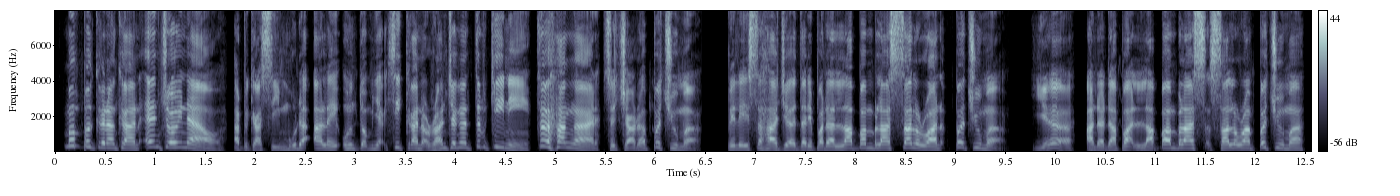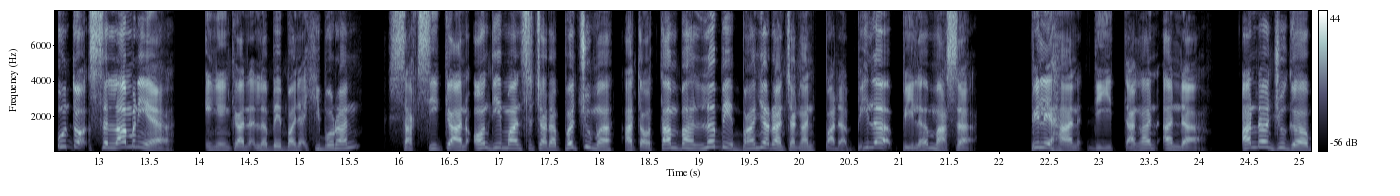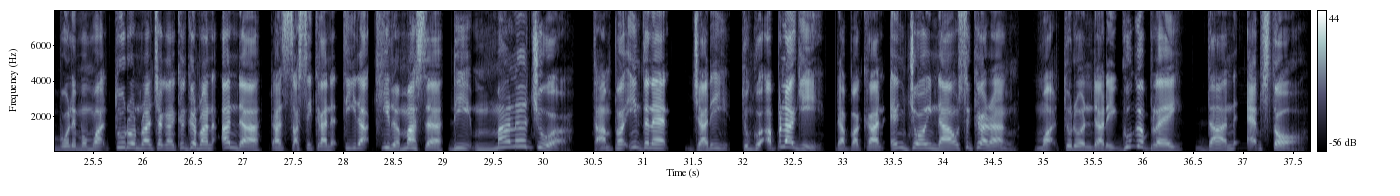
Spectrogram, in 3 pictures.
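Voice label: announcer voice over BM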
